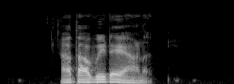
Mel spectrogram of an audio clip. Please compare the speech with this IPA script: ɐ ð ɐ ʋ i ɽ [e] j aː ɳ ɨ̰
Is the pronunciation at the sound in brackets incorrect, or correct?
correct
